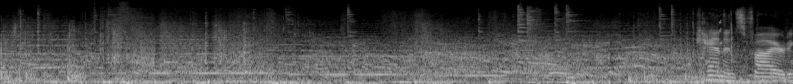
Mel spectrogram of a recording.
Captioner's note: cannon blasts, gunfire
